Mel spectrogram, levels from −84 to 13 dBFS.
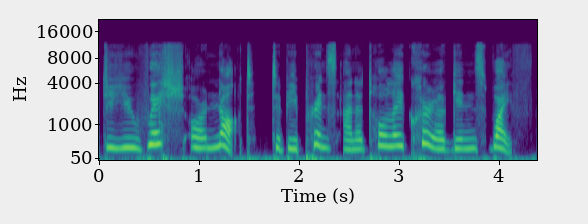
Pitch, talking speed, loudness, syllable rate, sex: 270 Hz, 150 wpm, -18 LUFS, 4.3 syllables/s, female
